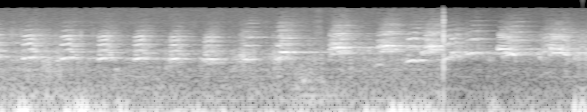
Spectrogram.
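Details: Red-legged seriemas (Cariama cristata) sing by a road in Conselheiro Lafaiete, Minas Gerais, Brazil: loud, harsh yelping notes, about four per second, rising in pitch toward the end, over a low rumble with one sharp click.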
